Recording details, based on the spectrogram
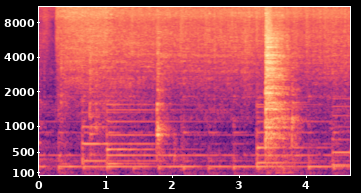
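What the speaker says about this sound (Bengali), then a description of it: "ততক্ষণে আমি নারকেলটা ভেজে নেব" Grated coconut fries in a hot wok with a close, hissing sizzle. Several brief scrapes and knocks from stirring break through it, and nobody speaks.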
